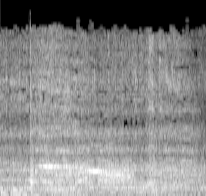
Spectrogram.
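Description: Horror-film trailer soundtrack: a dense, dark swell of score and sound effects with no dialogue, with a high tone near the middle that steps down in pitch.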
